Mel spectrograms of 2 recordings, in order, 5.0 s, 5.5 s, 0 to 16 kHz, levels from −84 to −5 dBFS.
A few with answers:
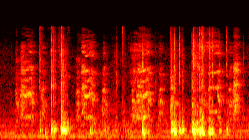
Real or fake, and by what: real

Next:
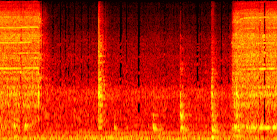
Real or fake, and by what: real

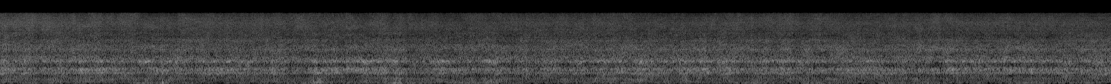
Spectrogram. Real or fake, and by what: fake, codec, SNAC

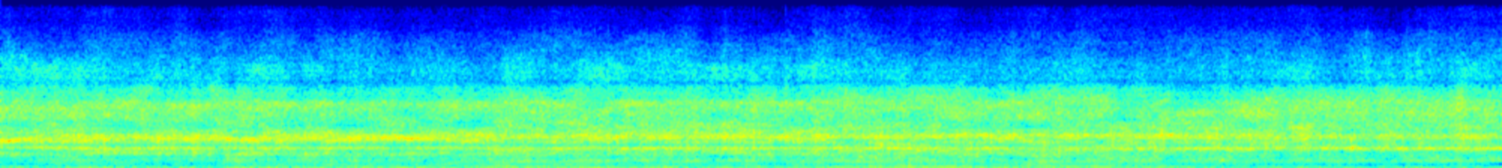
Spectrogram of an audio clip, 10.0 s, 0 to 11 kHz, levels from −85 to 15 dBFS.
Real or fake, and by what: fake, codec, SNAC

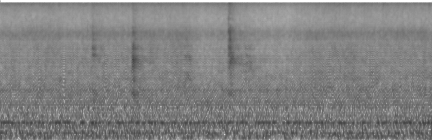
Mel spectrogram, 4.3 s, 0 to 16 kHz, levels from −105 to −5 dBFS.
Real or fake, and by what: fake, vocoder, Vocos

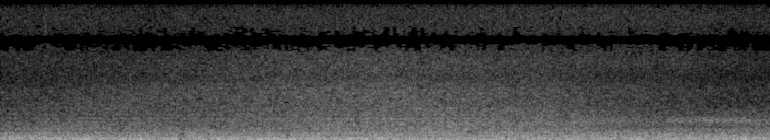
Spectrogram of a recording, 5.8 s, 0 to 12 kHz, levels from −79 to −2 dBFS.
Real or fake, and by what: real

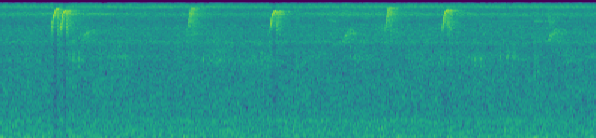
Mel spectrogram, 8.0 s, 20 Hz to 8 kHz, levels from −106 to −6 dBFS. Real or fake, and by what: real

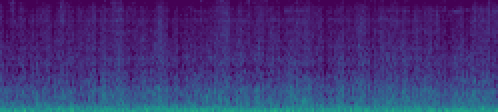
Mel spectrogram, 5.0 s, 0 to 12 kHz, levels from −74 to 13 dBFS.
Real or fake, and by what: fake, vocoder, BigVGAN v2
